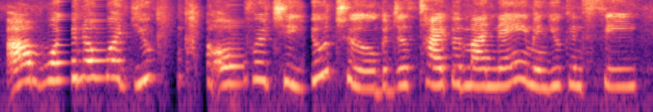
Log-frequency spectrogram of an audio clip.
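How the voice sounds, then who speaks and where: Her high voice is steady, pushed, and bright at a normal speed, with slight background noise. This New York-accented radio host and relationship coach from New York City presses a caller with firm questions during a live coaching call.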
